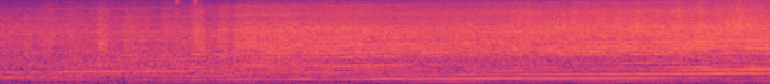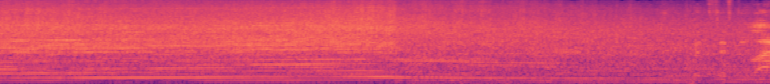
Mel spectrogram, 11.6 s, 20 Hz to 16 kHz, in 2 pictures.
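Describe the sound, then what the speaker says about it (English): Stock car engines in an Xfinity Series sim racing game at New Hampshire, a continuous loud whine of several cars at steady high revs with shifting pitch, under commentary. "There's Tommy in the Virginia811.com car."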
